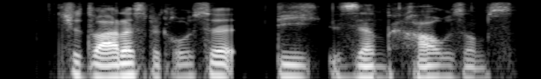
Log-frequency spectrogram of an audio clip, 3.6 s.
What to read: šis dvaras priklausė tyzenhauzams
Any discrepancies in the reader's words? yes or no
no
